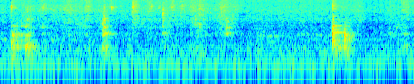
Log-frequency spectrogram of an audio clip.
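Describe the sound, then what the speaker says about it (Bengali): Onion, garlic and coriander leaves dry-frying in a pan without oil, with a faint low sizzle under repeated clicking spatula scrapes and stirs in an irregular rhythm. "পেঁয়াজ রসুন ভাজা হয়ে গেছে, এখন ধনেপাতা দিয়ে দিলাম অল্প কিছু"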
